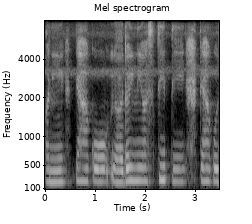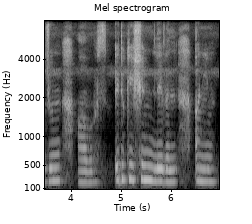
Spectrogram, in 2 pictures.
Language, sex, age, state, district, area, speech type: Nepali, female, 18-30, West Bengal, Darjeeling, rural, spontaneous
